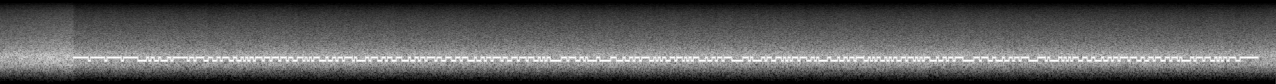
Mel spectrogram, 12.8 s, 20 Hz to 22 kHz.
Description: RTTY (45.45 baud, 170 Hz shift), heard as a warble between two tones, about 1240 Hz centre, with radio static and a narrow filter. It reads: 8741126 372 20 2145735 406 532673 4406 57 9368 7003147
